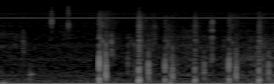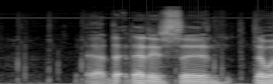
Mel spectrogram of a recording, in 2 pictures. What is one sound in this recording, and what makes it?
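Footsteps tread slowly on a hard floor.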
